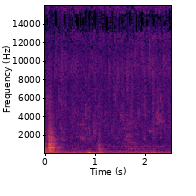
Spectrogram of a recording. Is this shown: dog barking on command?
no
